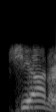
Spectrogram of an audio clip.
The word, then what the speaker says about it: Schiano: Schiano.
